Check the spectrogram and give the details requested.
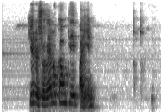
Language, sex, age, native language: Icelandic, female, 40-49, Icelandic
